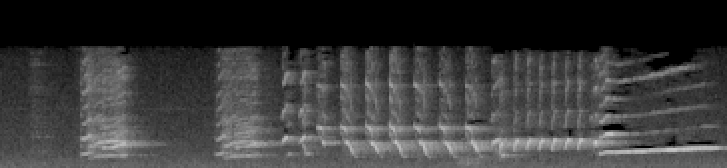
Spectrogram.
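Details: Timbrado canary in discontinuous style: two separate bright chirped notes, then a fast rattling train of about fifteen clipped notes, ending in a steady rising whistle.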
